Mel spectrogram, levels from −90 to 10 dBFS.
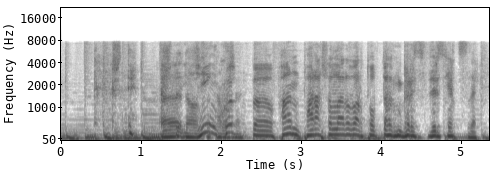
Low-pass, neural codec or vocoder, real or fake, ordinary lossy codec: none; none; real; none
